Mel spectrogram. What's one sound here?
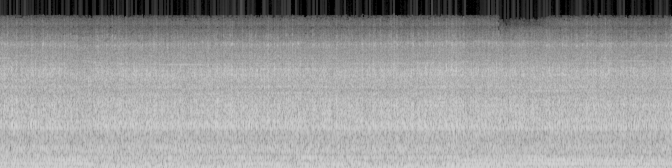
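Metal crawler tracks clank and squeal as a bulldozer moves along.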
